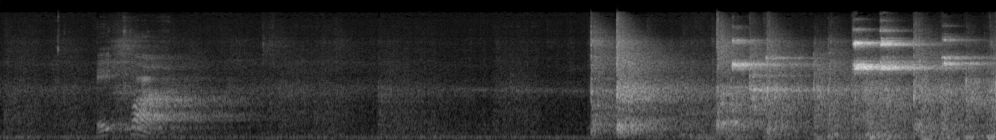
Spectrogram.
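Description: A squash ball smacks off rackets and walls, echoing in a hard-walled court.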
